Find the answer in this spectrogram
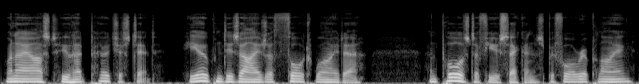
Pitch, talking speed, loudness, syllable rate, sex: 115 Hz, 195 wpm, -17 LUFS, 5.8 syllables/s, male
